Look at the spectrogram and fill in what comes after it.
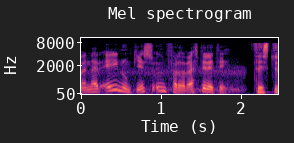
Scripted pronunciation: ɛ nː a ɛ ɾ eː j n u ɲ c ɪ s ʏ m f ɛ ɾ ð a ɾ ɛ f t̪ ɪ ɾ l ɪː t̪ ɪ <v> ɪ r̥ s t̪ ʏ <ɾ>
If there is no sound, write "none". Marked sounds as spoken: f, none

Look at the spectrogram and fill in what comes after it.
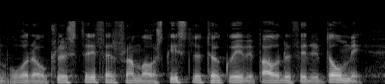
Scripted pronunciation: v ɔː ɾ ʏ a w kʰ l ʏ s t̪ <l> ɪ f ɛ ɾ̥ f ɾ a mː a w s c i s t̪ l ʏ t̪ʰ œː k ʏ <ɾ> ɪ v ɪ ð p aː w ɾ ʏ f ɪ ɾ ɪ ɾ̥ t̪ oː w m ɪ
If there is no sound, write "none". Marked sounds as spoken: ɾ, none

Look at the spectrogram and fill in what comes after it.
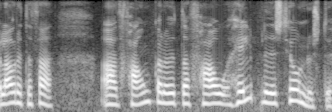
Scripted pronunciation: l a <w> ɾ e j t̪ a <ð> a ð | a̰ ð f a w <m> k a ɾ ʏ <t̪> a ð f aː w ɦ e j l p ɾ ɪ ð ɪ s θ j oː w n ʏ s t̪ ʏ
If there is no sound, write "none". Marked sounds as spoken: w, θ, ŋ, t̪

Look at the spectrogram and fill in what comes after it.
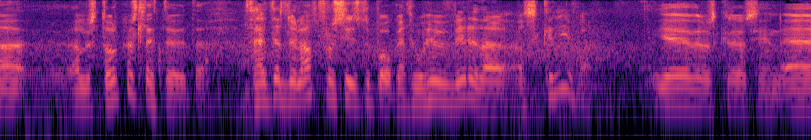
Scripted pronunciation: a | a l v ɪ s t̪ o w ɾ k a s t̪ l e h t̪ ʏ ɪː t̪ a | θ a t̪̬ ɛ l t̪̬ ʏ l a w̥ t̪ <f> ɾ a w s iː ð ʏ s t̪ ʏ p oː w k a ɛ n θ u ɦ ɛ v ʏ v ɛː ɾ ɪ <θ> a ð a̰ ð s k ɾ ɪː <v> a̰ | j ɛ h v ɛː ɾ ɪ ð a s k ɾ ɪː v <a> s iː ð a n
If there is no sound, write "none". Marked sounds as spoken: f, ð, v, a

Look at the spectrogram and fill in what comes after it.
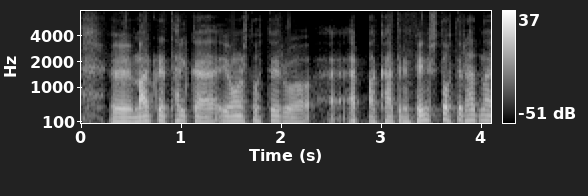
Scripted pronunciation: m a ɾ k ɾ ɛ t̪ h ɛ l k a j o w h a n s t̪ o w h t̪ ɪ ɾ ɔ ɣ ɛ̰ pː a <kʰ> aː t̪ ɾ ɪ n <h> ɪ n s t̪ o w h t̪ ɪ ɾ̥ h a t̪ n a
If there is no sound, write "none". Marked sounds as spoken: kʰ, f

